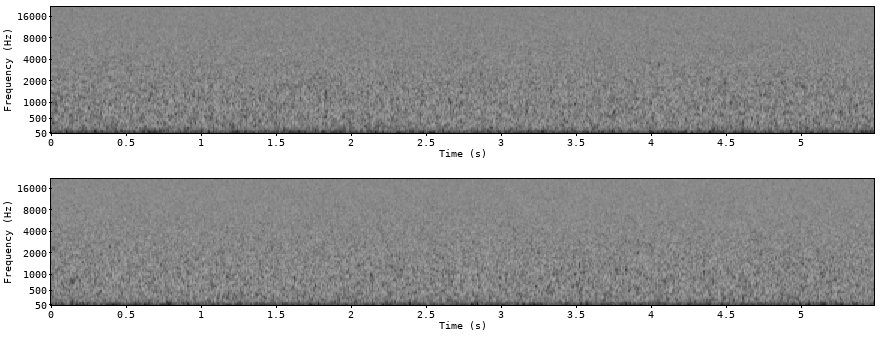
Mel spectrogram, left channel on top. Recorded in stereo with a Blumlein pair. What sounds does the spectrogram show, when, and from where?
Only background noise.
